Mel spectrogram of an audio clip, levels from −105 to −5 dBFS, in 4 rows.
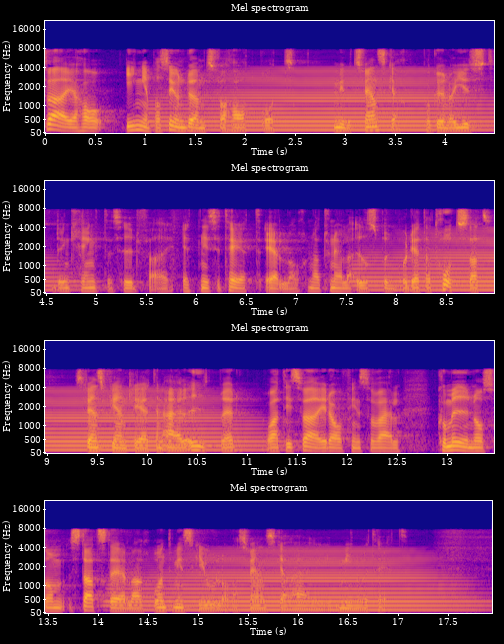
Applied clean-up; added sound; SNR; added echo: none; Wind instrument, woodwind instrument; 6 dB; none.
